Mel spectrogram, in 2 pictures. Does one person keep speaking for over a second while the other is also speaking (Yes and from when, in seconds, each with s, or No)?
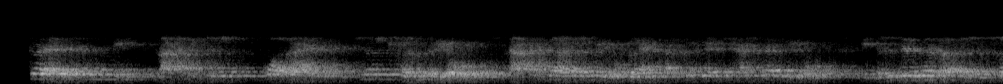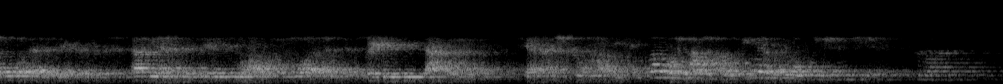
No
